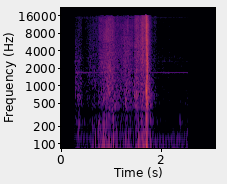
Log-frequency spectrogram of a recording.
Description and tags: unroll and rip toilet paper.
unroll, paper, rip, toilet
